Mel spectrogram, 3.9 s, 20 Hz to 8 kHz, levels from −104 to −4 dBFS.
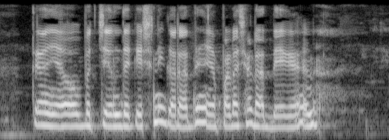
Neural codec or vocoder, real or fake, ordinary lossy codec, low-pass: none; real; MP3, 64 kbps; 7.2 kHz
